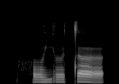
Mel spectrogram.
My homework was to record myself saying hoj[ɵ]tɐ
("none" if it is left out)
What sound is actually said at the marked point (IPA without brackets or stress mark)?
ɵ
